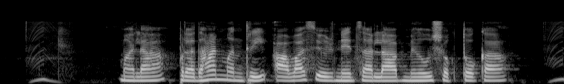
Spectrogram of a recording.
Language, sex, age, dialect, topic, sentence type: Marathi, female, 31-35, Standard Marathi, banking, question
